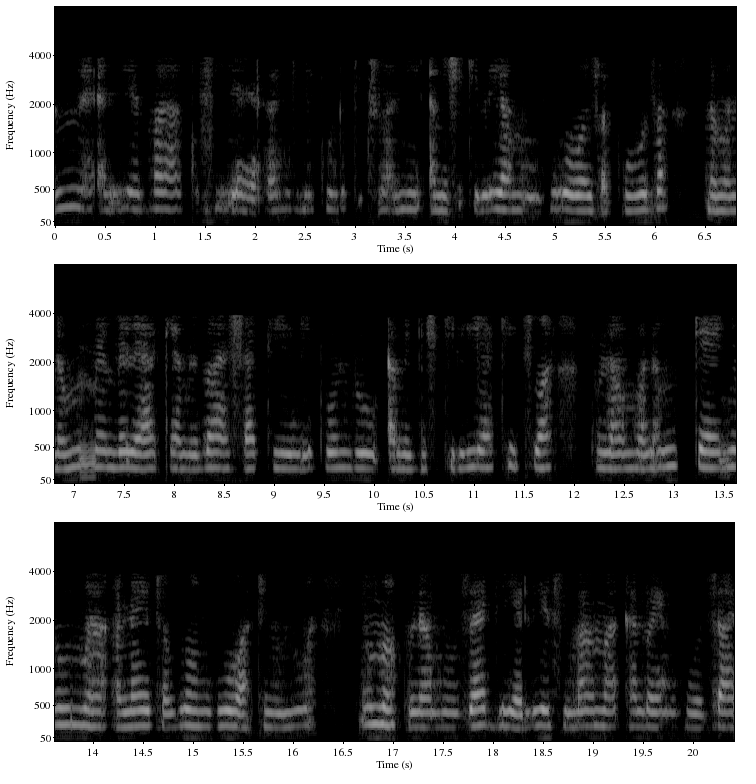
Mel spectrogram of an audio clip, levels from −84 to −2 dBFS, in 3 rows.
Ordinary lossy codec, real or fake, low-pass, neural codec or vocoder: AAC, 16 kbps; fake; 7.2 kHz; codec, 24 kHz, 1 kbps, SNAC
